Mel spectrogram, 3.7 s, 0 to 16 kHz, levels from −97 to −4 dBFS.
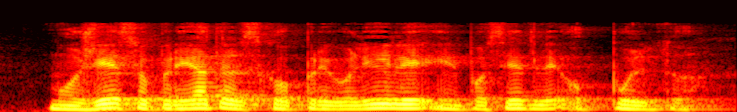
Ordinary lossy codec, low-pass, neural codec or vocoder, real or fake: AAC, 48 kbps; 7.2 kHz; none; real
